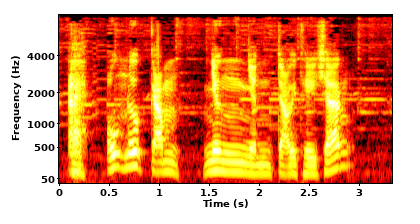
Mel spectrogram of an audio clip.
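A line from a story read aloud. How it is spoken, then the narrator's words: Irritable snap. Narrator (Vietnamese): Ông Bảy Cò ông gắt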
